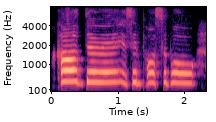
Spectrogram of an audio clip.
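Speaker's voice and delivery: high, whiny mock despair; hammed-up tantrum of a stuck puzzler; mock whining. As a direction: squeal it like a sulky kid giving up. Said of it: "most of you have thrown all your toys out the pram".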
